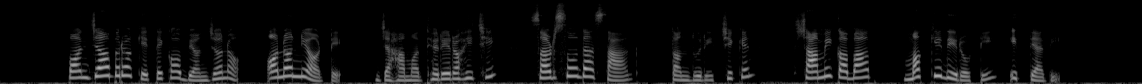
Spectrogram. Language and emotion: Odia, neutral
